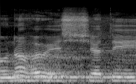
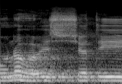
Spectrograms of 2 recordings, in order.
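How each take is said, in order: The two takes are said the same way.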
